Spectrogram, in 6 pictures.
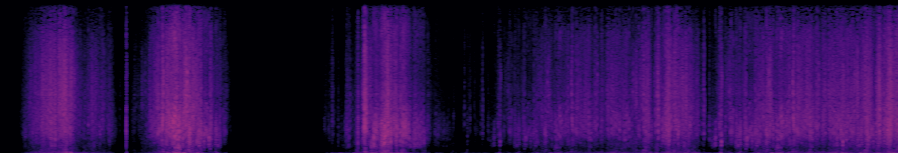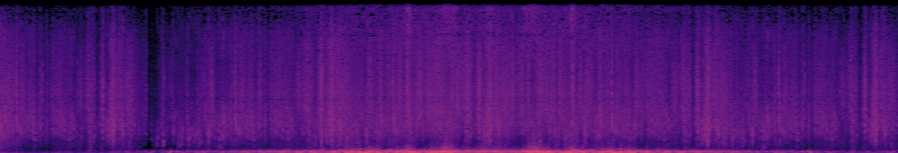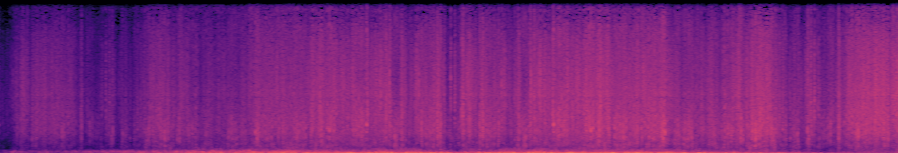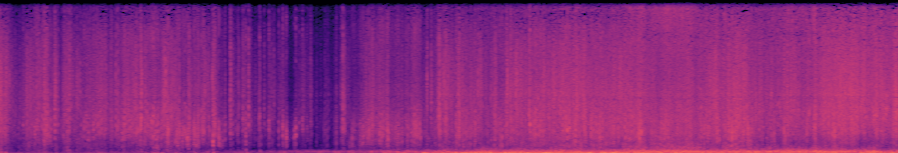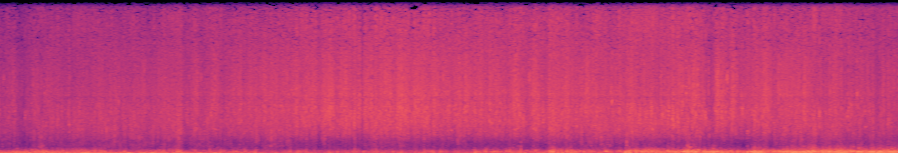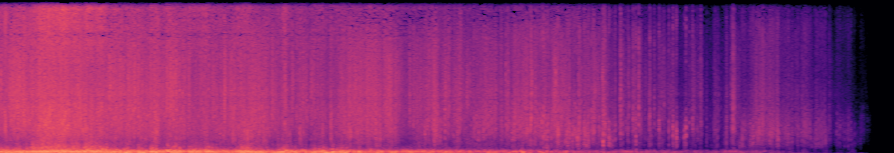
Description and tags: a sound design for fire, flaring up, burning flame, conflagration. some of the sound material was processed with a set of bandpass filters controlled by LFOs and then modulated with filtered white noise and some chaotic noise functions. other sound material from the recordings was processed with several waveshaping abstractions in PD and modulated with filtered feedback.
competition, field-recording, fire, noise, processed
